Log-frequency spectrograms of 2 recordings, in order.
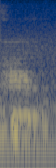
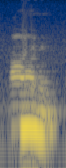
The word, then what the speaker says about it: Auden: It's pronounced Auden. What? Auden. That's easier to say. Auden. Okay. Like audio should place the O and N.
